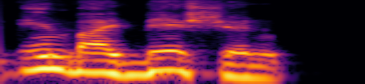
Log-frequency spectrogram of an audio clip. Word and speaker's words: imbibition: As it deteriorates, some of the restrictions to imbibition are gone. Is that right, John? Am I saying that right? – Yeah. So I think,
